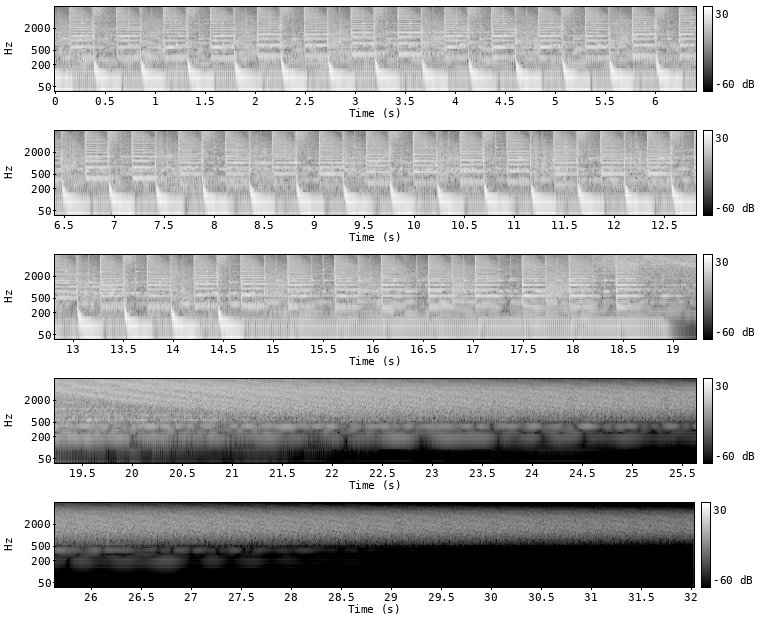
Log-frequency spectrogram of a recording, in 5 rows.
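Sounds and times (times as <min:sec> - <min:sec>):
instrumental music: 0:00.0 - 0:20.4.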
